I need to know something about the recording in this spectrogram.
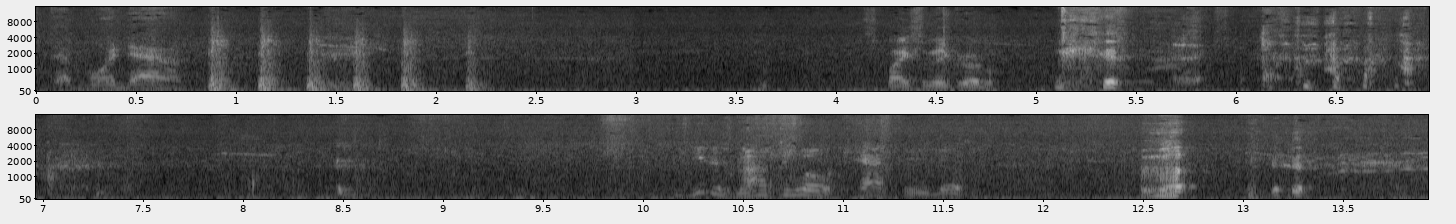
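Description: A young man talks casually close by, outdoors.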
